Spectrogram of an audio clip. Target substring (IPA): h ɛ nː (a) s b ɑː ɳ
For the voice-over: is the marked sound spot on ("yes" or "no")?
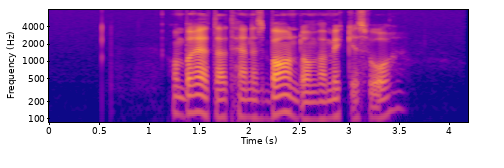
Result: no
